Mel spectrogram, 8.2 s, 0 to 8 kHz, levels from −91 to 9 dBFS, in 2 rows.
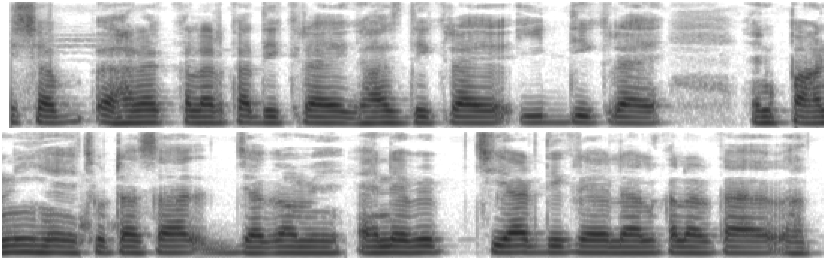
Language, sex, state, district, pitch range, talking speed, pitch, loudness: Hindi, male, Uttar Pradesh, Hamirpur, 140-150 Hz, 225 wpm, 145 Hz, -15 LUFS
